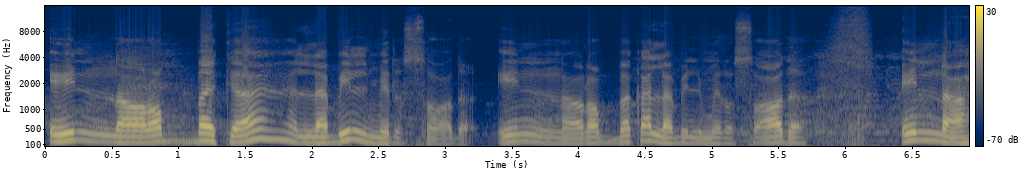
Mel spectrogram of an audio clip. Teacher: নুন মুশাদ্দাদ হওয়ার কারণে গুন্না করা ওয়াজিব, এখানে নুনকে একালিফ পরিমাণ ওয়াজিব গুন্না করতেই হবে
